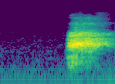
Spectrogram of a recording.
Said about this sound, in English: And Chip's now telling him off. Can you hear him?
